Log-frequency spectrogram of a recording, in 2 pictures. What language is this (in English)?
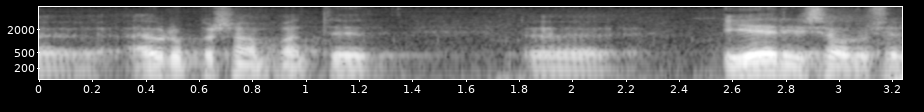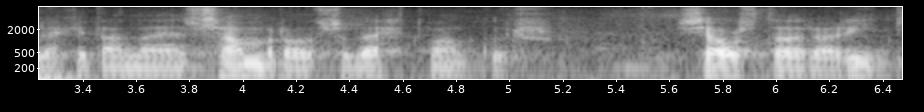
Icelandic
